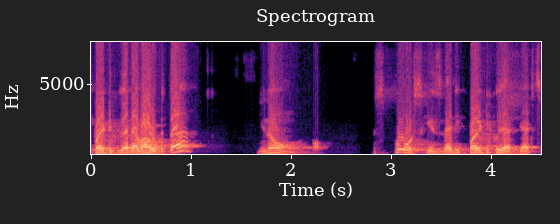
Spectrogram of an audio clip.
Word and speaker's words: sport: Okay, this that T is silent, right? Last letter consonants in French are silent.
